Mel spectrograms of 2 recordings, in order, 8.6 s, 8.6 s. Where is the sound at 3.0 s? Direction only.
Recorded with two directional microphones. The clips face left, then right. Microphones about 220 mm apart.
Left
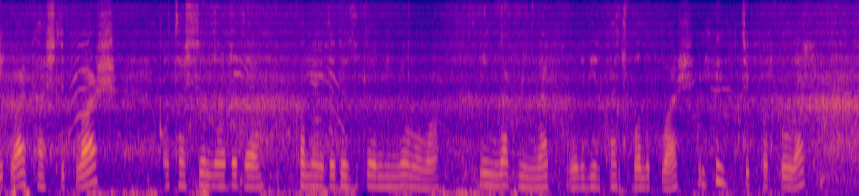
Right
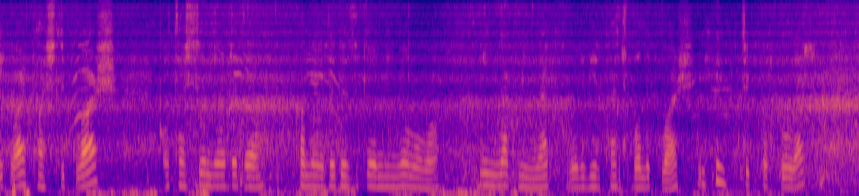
10° right (ahead or behind).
